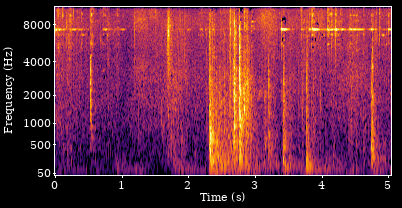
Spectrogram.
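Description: keys jangling

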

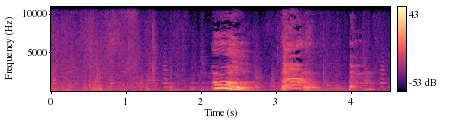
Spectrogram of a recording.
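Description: coughing

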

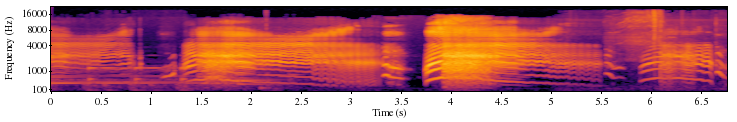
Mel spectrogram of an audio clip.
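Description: newborn baby crying

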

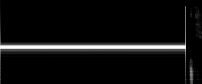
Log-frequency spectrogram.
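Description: censor bleep tone

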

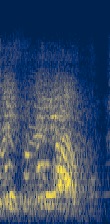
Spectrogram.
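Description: street protest crowd shouting

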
